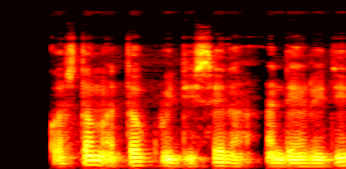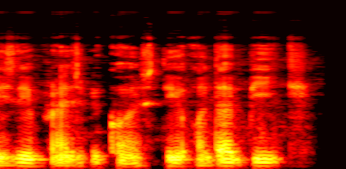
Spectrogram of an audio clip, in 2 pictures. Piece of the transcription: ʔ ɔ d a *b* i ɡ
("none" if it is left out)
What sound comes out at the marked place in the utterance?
b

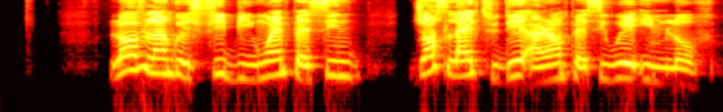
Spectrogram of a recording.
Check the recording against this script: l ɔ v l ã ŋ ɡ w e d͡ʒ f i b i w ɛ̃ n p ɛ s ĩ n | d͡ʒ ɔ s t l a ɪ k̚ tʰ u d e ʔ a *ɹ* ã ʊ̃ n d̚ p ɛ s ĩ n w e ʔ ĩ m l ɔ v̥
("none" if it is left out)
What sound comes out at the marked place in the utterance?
ɹ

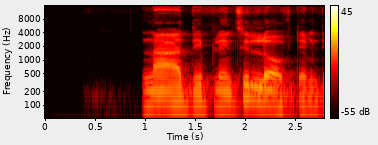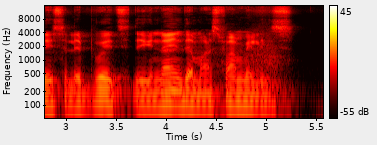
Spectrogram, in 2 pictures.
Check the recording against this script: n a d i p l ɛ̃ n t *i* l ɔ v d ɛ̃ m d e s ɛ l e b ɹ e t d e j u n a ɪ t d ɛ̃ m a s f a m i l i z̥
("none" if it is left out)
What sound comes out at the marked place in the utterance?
i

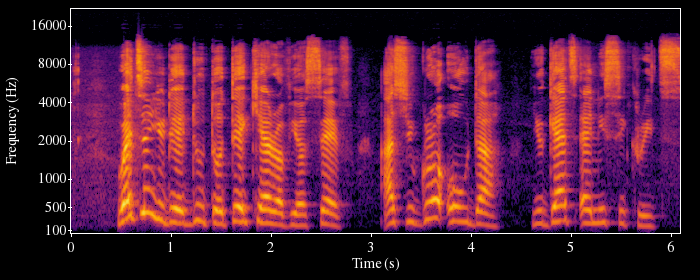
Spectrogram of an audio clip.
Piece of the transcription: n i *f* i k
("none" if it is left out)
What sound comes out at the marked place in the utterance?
s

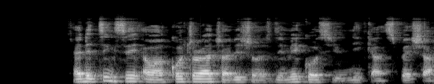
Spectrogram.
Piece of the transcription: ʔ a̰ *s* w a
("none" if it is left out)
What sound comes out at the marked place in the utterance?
none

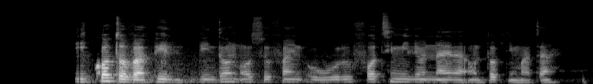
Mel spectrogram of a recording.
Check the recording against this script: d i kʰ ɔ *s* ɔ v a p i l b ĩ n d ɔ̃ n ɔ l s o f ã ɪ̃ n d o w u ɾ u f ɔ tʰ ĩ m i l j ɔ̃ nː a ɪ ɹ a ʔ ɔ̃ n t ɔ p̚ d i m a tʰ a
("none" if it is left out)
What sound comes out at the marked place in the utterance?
t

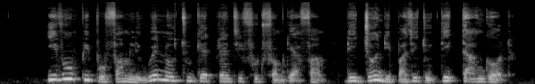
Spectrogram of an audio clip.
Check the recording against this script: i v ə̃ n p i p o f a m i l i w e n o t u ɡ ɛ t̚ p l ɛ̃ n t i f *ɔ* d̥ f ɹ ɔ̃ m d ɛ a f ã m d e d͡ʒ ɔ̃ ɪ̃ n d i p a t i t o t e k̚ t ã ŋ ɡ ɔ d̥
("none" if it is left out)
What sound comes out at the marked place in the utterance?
u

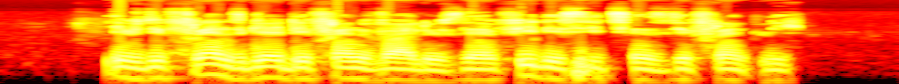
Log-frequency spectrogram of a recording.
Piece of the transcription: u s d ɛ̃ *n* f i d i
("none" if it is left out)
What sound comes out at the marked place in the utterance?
n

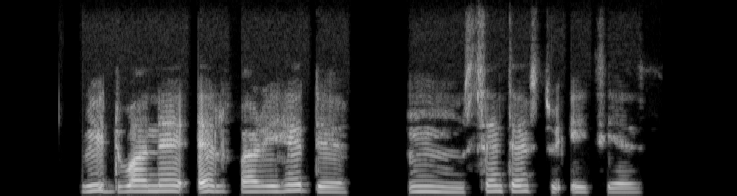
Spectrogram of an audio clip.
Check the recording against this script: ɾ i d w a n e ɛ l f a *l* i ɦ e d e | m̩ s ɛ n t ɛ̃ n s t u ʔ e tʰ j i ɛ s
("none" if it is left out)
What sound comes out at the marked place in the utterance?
ɾ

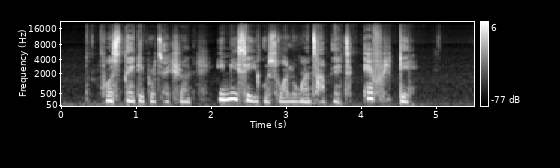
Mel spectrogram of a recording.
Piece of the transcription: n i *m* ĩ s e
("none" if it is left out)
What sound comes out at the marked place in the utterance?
m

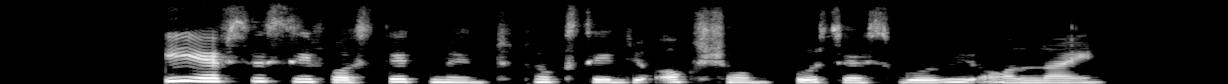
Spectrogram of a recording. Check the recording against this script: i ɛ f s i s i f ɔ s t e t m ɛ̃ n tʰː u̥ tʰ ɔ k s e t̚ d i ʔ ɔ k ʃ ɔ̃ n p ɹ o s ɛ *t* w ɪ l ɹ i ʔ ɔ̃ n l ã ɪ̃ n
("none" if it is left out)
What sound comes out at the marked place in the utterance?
s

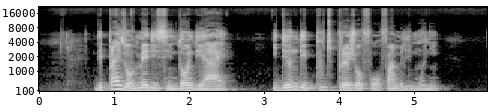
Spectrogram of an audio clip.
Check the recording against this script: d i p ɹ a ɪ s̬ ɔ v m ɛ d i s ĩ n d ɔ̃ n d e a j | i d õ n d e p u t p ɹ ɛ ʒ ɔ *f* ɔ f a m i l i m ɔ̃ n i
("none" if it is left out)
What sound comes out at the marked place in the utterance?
f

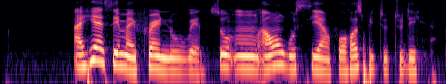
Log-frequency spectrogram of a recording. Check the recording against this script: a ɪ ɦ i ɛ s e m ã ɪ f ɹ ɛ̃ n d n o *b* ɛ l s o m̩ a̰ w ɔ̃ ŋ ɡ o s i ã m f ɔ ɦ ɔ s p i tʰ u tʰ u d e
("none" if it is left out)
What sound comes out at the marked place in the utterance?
w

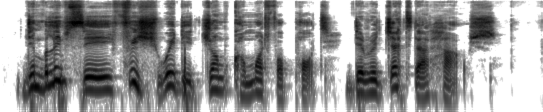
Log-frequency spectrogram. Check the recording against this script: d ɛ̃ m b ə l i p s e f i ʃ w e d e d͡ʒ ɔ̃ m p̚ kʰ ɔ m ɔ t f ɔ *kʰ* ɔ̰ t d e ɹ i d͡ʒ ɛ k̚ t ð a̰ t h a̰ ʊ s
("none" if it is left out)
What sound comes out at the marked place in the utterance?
pʰ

